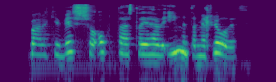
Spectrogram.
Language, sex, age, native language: Icelandic, female, 20-29, Icelandic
